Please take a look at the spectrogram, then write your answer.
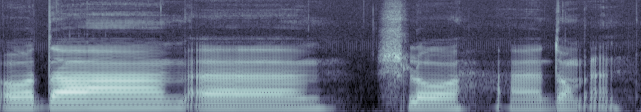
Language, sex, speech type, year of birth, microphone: Norwegian, male, spontaneous, 1978, Sennheiser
